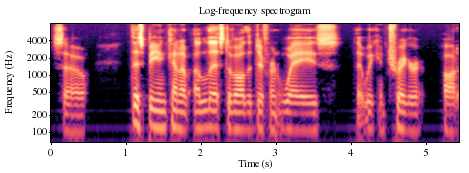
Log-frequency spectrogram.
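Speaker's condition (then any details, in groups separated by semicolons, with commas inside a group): No condition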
